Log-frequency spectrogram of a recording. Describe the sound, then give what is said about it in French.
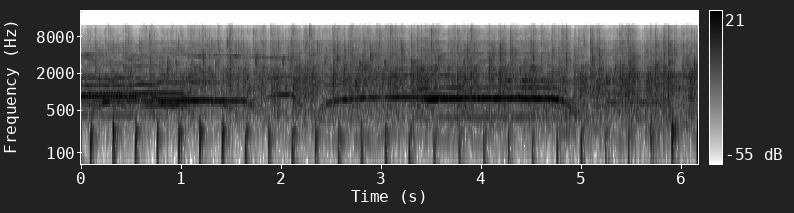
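A live audience applauds and cheers loudly for about six seconds as guests Kim Lévesque and Louis Morissette are introduced, a dense, steady wash of clapping with long sustained whoops rising above it, over a fast, regular low thumping beat. “Mesdames et messieurs, faites du bruit pour Kim lévesque autres et Louis Morissette.”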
